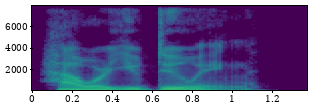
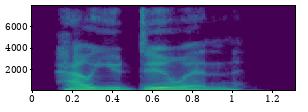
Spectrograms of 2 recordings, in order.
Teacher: The G disappears and the rhythm becomes smoother.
